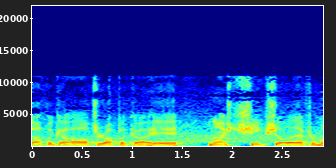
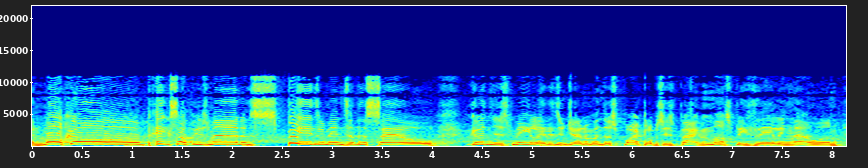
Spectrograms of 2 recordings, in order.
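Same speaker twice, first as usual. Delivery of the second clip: excited, higher play-by-play; wrestling commentator; 6 semitones higher than usual. Acted. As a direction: call the spear like a hyped ringside announcer. Climactic spear call.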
